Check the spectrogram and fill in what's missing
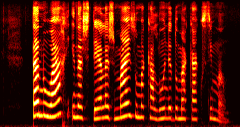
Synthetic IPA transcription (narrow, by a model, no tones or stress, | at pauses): t̪anʊaɾɪnɐʃt̪ɛlɐzmajzũmɐkalũɲɐd̪ʊmakakʊ̥simɐ̰̃w̃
